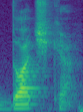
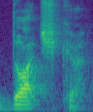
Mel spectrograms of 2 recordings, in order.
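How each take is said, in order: Both takes have the same delivery.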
